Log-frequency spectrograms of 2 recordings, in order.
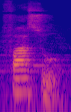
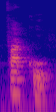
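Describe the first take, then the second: First: The middle consonant sounds like an s. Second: The middle consonant sounds like a k. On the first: The speaker calls it right. "With this little sign here under the letter C" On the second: The speaker calls it wrong. "If I take this little sign off, it will be eu faco. It's not faco"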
